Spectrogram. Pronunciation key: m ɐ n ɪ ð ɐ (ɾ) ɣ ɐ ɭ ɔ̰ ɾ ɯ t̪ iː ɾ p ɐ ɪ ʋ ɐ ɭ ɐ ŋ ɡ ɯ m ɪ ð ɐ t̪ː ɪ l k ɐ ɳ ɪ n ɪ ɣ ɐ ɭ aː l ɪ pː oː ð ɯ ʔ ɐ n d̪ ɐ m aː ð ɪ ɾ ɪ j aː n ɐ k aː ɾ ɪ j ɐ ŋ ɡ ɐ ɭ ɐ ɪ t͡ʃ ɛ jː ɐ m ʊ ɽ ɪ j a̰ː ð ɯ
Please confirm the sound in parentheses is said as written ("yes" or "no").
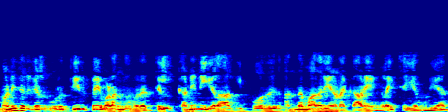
yes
